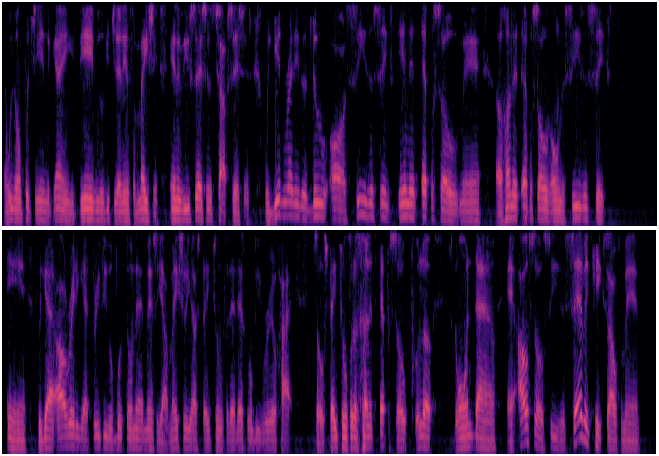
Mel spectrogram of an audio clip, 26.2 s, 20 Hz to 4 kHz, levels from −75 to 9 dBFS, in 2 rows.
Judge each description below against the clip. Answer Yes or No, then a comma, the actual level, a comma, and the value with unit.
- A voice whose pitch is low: Yes, very low, 95 Hz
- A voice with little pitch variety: No, average, 3.1 semitones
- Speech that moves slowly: No, average, 190 wpm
